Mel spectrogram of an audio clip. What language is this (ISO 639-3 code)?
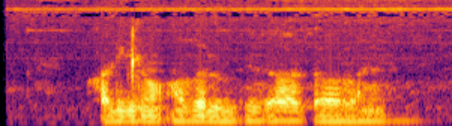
ara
